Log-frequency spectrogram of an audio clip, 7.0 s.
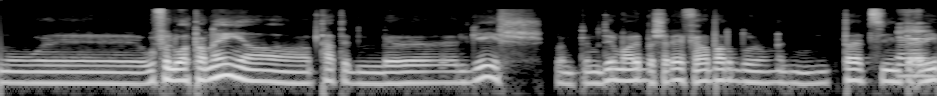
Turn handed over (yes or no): yes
